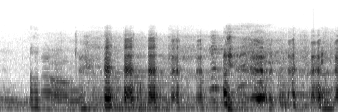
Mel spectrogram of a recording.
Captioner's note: groans, laughter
